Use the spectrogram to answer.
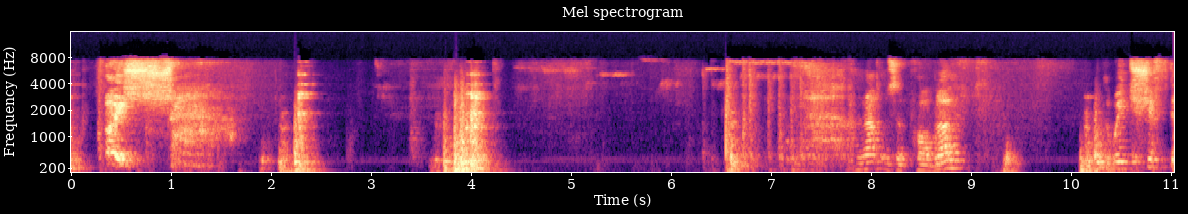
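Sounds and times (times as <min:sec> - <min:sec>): wooden knocks and thuds: 0:00.0 - 0:00.3, 0:01.9 - 0:02.6, 0:03.6 - 0:04.4, 0:06.5 - 0:07.4, 0:09.3 - 0:10.5
person grunting and breathing: 0:01.0 - 0:01.8, 0:07.3 - 0:07.9.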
